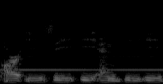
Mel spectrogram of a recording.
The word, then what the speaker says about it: Rezende: And Connor and Calvin Rezende, Rezende with a silent E.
